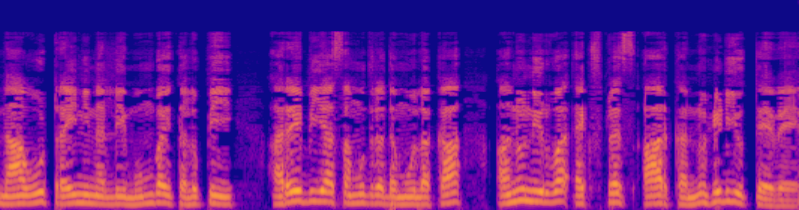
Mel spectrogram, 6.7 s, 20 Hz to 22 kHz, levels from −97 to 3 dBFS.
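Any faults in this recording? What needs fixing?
Across the whole speech clip the treble sounds synthetic: sibilants come out gritty and lispy, and there is nothing above about 11.8 kHz. This is likely HE-AAC compression at a very low rate, consistent with roughly 16 kbps. Only the lower band is coded; the upper band is regenerated by copying lower content upward under a coarse envelope, so its harmonics fail to align with the real ones and the damage is heavy. To prevent it, encode speech at a higher bitrate with plain AAC-LC or a speech-oriented codec such as Opus.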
